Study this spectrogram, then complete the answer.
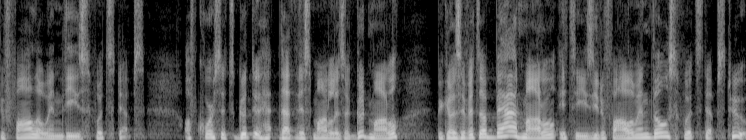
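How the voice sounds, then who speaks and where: In a very clean recording with a silent background, a man with an unremarkable speaking voice and a fairly high pitch uses lively intonation in a dry, close sound with no echo. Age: 60s. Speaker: pastor. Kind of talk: sermon.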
